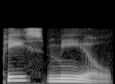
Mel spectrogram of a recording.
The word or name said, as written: piecemeal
